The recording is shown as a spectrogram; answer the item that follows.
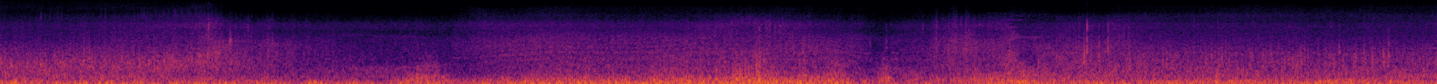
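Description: Airflow buffeting the camera microphone in flight under a tandem paraglider: a steady rough rushing rumble that swells somewhat around the middle.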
